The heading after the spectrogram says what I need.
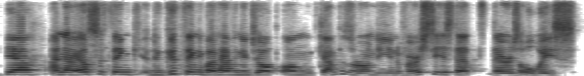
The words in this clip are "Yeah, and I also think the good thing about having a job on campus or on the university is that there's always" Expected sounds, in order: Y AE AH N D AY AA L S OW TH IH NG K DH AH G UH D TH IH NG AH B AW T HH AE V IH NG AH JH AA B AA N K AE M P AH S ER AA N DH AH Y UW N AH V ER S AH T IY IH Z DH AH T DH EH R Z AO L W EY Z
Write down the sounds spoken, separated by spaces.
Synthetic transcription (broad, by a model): Y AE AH N AY AA L S OW TH IH NG K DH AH G UH D TH IH NG AH B AW T HH AE V IH NG AH JH AA B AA N K AE M P AH S ER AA N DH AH Y UW N AH V ER S AH T IY IH Z DH AH T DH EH R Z AO L W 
